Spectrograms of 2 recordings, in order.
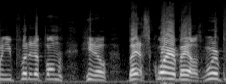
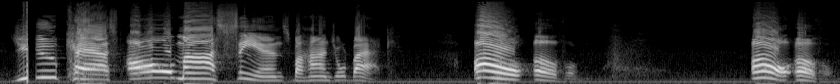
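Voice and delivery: drawn out and louder, leaning on all; slow preaching climax; 4 semitones higher, 11 dB louder, much slower than usual. Acted. Pastor driving home forgiven sins, slow and loud. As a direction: stretch each word and land it hard.

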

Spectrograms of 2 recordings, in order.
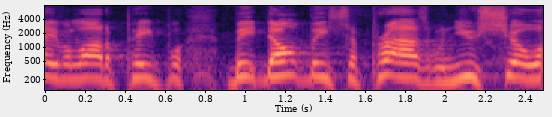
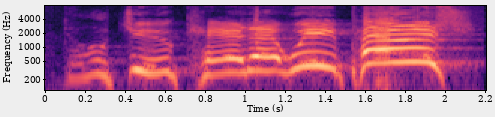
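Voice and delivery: slow, loud, high panicked cry; panicked disciples; 6 semitones higher, 14 dB louder, slower than usual. Acted. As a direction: shout it over the storm in fear. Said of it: "He said".

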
